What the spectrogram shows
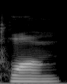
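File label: "chuang", Mandarin Chinese, tone 1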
